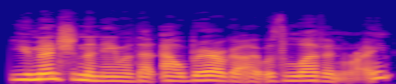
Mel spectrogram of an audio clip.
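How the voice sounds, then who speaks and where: Eager young guy sharing clues, excited and confiding, read by a woman, dry close sound. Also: fairly low pitch, fast talker, no echo, highs cut off, lightly acted. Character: eager young man, a friend digging up records.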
